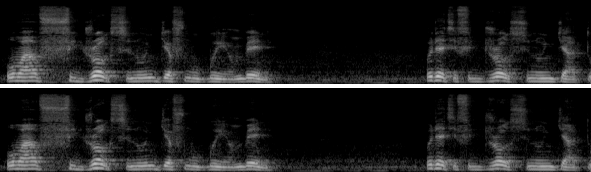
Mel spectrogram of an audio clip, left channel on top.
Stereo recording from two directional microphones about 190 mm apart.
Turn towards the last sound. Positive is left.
turn(degrees=-15)  # may be behind; listen again after turning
